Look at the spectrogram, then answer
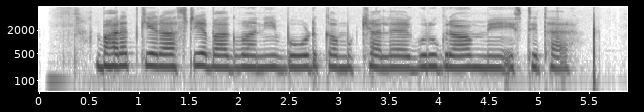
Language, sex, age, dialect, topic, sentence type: Hindi, female, 46-50, Garhwali, agriculture, statement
